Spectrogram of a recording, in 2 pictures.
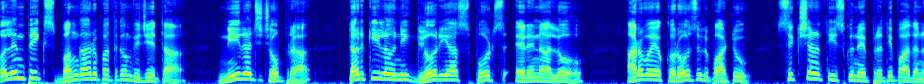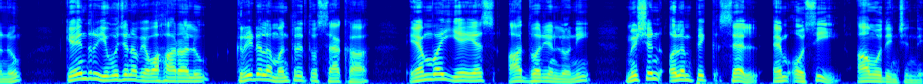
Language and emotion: Telugu, neutral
